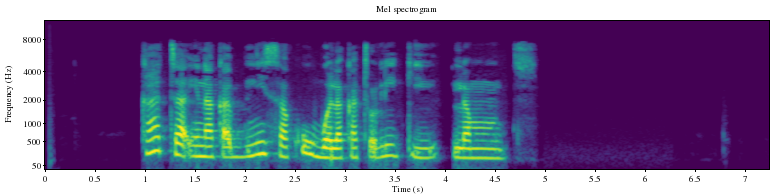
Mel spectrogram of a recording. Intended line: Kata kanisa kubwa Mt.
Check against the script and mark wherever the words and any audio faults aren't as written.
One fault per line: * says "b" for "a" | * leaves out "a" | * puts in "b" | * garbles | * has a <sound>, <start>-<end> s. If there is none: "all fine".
* puts in "ina"
* puts in "la Katoliki la"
